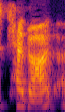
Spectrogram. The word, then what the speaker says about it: Cadotte: And the last name is Cadotte.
